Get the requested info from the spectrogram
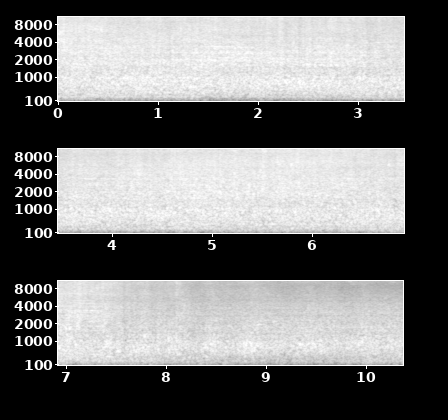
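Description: Loaded freight cars rolling past at close range, steel wheels clattering over the rail joints. The last car goes by about two-thirds of the way through and the noise eases off as the train moves away.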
